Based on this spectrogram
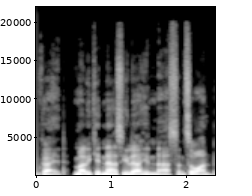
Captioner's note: speaking in Arabic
